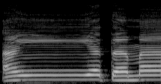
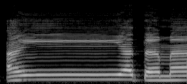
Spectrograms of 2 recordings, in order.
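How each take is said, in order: First: The n is silent and merges into ya. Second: The n is silent and merges into ya.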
